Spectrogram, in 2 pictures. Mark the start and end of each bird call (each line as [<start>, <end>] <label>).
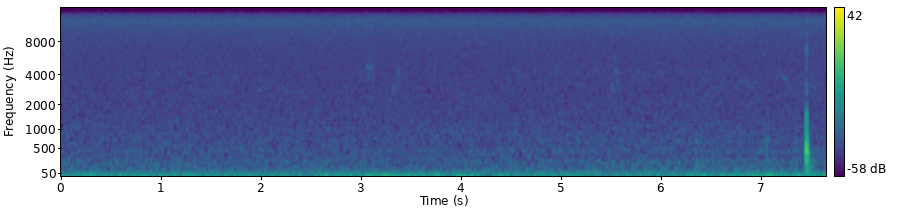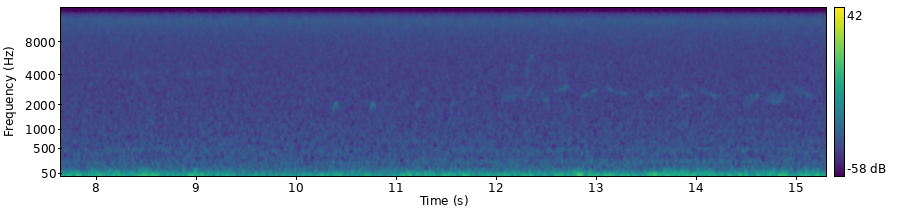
[3.30, 3.40] House Finch (Haemorhous mexicanus)
[5.50, 5.60] House Finch (Haemorhous mexicanus)
[10.30, 15.30] Red-billed Leiothrix (Leiothrix lutea)
[12.30, 12.40] House Finch (Haemorhous mexicanus)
